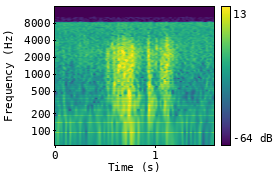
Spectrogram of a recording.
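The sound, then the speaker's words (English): A door is opened, a brief cluster of soft clunks and rattles heard on its own over a quiet background. “Open the door.”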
